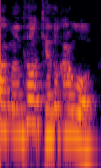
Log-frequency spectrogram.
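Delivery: ordinary delivery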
